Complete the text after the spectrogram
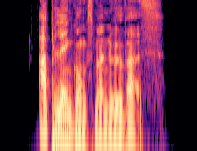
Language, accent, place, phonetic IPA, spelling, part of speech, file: German, Germany, Berlin, [ˈaplɛŋkʊŋsmaˌnøːvɐs], Ablenkungsmanövers, noun, De-Ablenkungsmanövers.ogg
- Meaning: genitive singular of Ablenkungsmanöver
